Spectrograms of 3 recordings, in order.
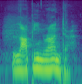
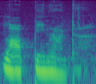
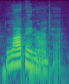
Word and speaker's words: Lappeenranta: Lappeenranta. That's not how you say it. Lappeenranta. Lappeenranta. Lappeenranta. In Finnish, the emphasis is on the first syllable.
